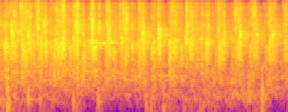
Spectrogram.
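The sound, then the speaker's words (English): A small group claps together for several seconds, a dense patter of bright, overlapping hand claps at a steady moderate level with no voices standing out. “Let's do the applause thing again.”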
